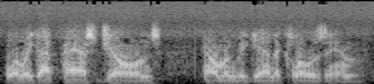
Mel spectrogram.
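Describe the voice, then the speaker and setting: An American actor playing a sardonic, hard-boiled private eye who narrates his case deadpan in 1940s radio noir style. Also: deep voice, normal speed. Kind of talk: 1940s radio noir acting, scripted first-person narration. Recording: muffled, noisy 1940s radio recording.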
